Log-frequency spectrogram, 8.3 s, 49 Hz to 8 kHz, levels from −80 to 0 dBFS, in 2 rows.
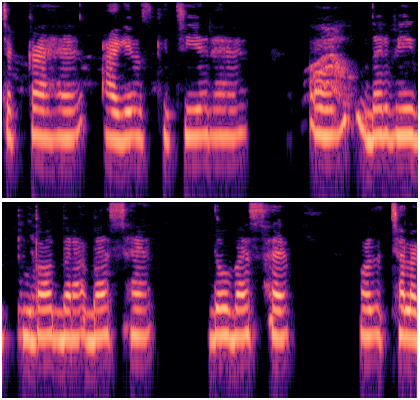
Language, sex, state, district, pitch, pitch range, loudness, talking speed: Hindi, female, Bihar, Kishanganj, 245 Hz, 235-250 Hz, -17 LUFS, 135 wpm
